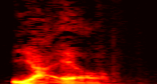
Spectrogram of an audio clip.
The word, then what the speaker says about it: Jael: J's are pronounced Y in the Hebrew. It's actually Y-L. Jael.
